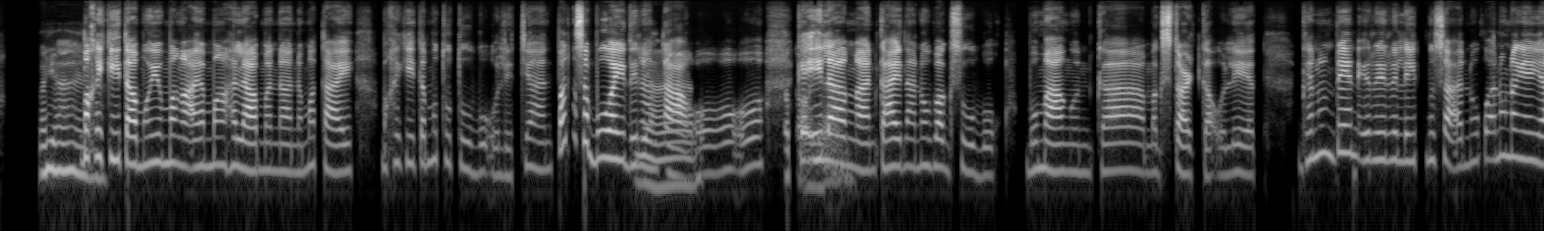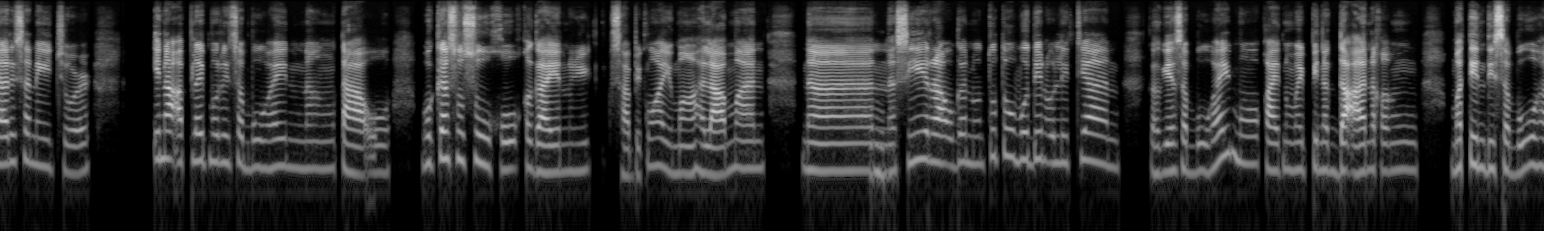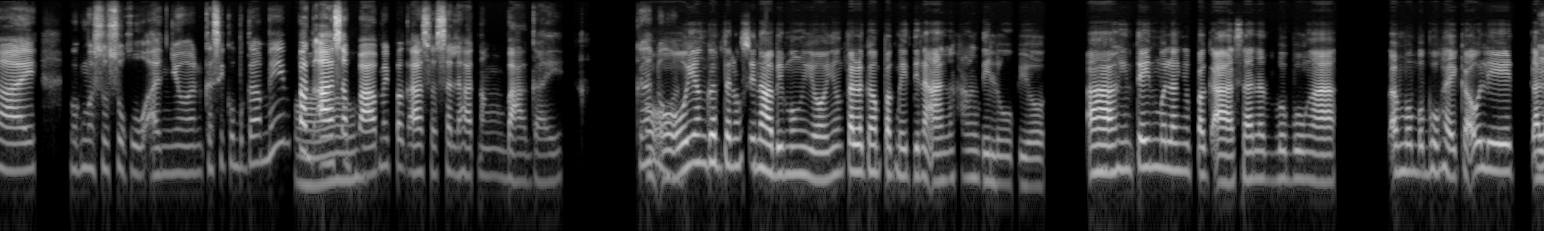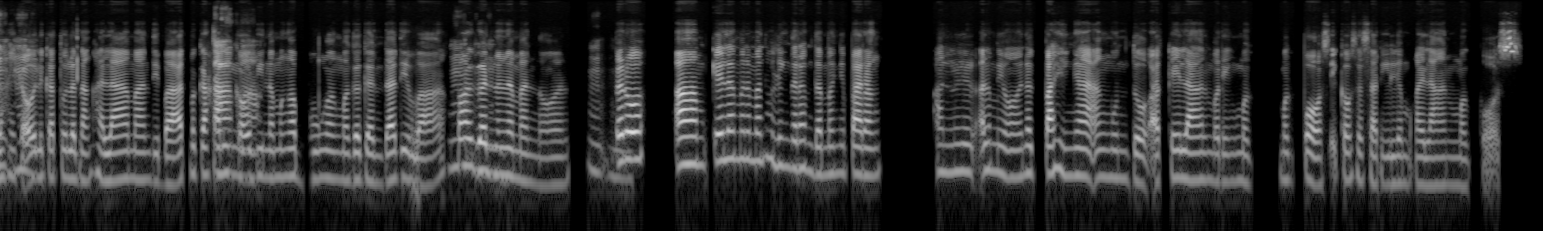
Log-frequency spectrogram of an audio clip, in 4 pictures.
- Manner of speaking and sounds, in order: tapping; unintelligible speech; wind
- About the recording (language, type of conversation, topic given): Filipino, podcast, Ano ang pinakamahalagang aral na natutunan mo mula sa kalikasan?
